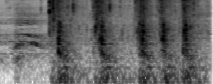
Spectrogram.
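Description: A quick, uneven run of about six heavy thumps that start about half a second in, heard over stadium music and voice from the PA.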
